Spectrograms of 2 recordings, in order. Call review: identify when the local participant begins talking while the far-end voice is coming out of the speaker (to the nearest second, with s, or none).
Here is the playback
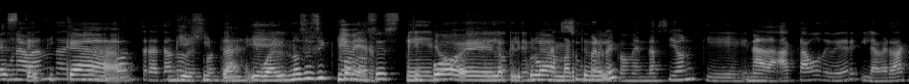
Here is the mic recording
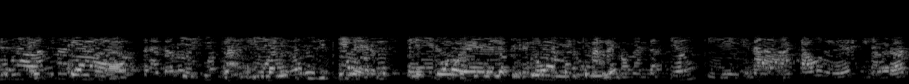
none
